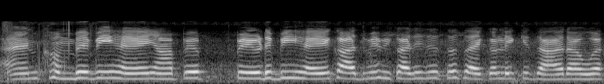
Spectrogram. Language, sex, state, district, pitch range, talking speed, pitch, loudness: Hindi, female, Maharashtra, Mumbai Suburban, 260-295 Hz, 200 wpm, 275 Hz, -13 LUFS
